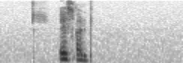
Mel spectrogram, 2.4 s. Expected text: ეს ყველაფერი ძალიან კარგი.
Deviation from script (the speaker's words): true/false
true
